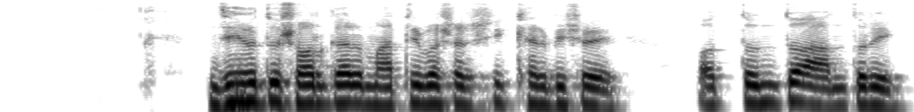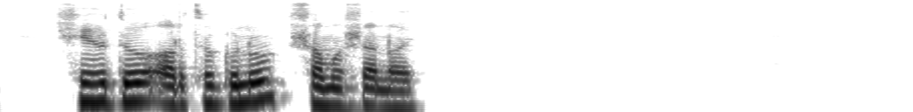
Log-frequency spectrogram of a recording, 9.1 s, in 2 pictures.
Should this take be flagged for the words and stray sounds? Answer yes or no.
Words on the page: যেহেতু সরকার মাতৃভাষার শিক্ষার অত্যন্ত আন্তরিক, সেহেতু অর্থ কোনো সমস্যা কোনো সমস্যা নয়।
yes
